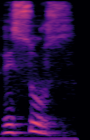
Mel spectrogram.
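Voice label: "resurs", Azerbaijani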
